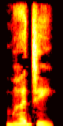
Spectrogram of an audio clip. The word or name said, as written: ಭಜಿ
